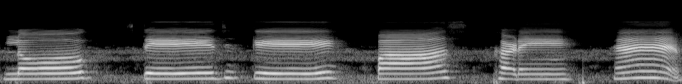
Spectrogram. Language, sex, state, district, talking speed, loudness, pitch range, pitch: Hindi, female, Punjab, Fazilka, 55 wpm, -10 LUFS, 250-280 Hz, 260 Hz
